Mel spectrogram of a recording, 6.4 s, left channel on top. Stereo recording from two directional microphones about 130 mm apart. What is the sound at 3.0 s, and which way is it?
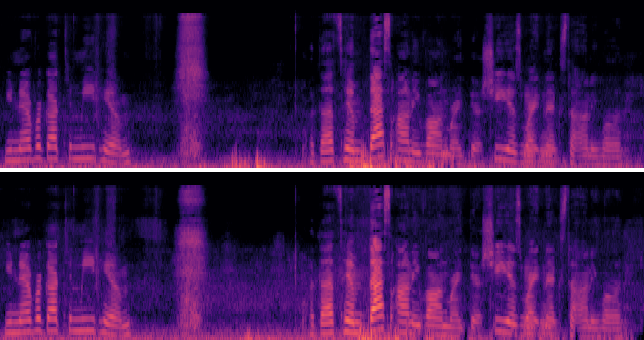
Speech, 15° right (ahead or behind).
